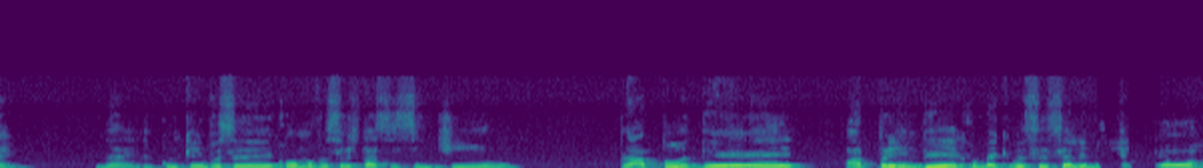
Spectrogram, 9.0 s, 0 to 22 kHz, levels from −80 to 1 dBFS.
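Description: Right near the end, from 8.22 to 8.85 s, the speech gets pushed way down, by something like 40 dB at its deepest. That's speech suppressed in double talk, likely an echo canceller that couldn't tell this talker apart from loudspeaker echo while both sides spoke, so it ducked everything.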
